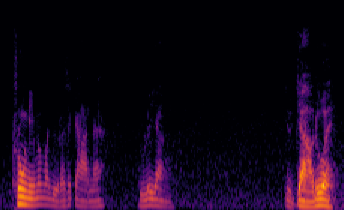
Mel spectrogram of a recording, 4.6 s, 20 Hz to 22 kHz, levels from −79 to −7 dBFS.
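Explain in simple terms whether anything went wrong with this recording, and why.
Between 0.27 and 2.39 s you hear automatic gain rising. Around half a second in, the talker moved and got much quieter at the microphone. The system noticed and slowly turned its own volume up to make up for it. The voice and the room noise swell louder together.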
